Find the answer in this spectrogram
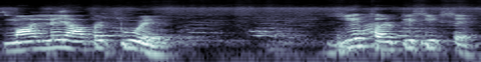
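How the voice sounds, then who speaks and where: A woman of medium pitch speaks a little slowly as she teaches a class-nine math lesson, asking her students question after question in a repetitive way. Faint noise is audible through the distant mic.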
